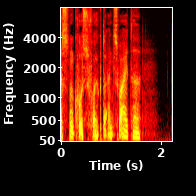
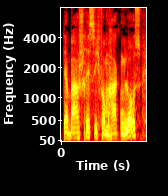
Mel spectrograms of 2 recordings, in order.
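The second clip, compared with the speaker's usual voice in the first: ordinary delivery, nothing marked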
